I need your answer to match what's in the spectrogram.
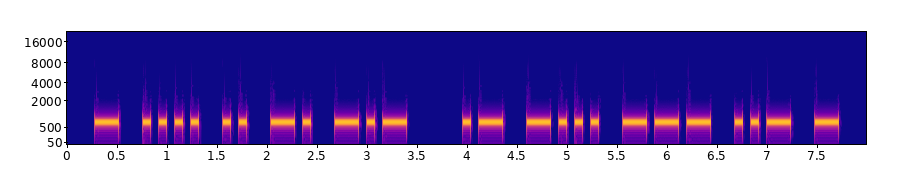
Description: Morse code, heard as a keyed tone, about 15 wpm, 700 Hz. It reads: THINK ABOUT
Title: Sentences from Top 1600 Words 15wpm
